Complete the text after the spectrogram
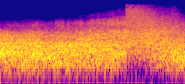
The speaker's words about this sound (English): Those are the sounds of the Saudi coalition and their airstrikes.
